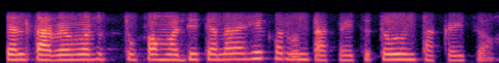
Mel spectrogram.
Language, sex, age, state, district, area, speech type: Marathi, female, 30-45, Maharashtra, Yavatmal, rural, conversation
